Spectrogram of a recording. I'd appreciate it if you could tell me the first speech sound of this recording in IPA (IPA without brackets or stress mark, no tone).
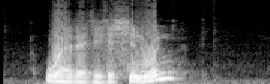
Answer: w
